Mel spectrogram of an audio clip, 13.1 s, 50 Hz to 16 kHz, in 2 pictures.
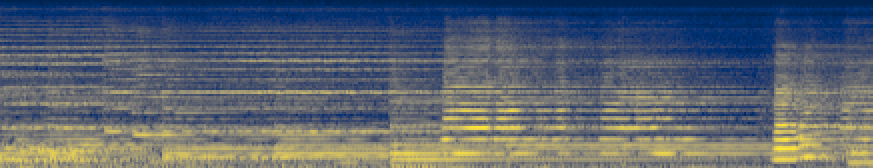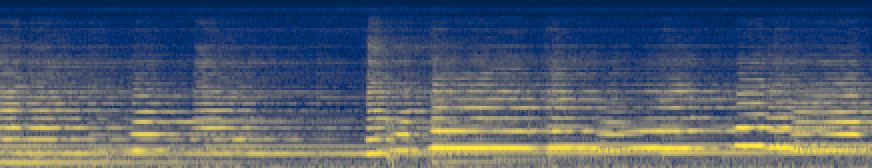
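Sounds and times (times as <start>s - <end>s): alto saxophone melody: 0.0s - 13.0s
electronic keyboard accompaniment: 0.0s - 13.0s.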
